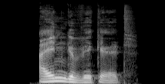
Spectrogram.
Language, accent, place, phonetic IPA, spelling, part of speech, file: German, Germany, Berlin, [ˈaɪ̯nɡəˌvɪkl̩t], eingewickelt, verb, De-eingewickelt.ogg
- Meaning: past participle of einwickeln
